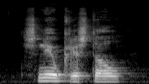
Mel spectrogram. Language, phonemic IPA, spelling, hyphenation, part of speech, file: Dutch, /ˈsneːu̯.krɪsˌtɑl/, sneeuwkristal, sneeuw‧kris‧tal, noun, Nl-sneeuwkristal.ogg
- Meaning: snow crystal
